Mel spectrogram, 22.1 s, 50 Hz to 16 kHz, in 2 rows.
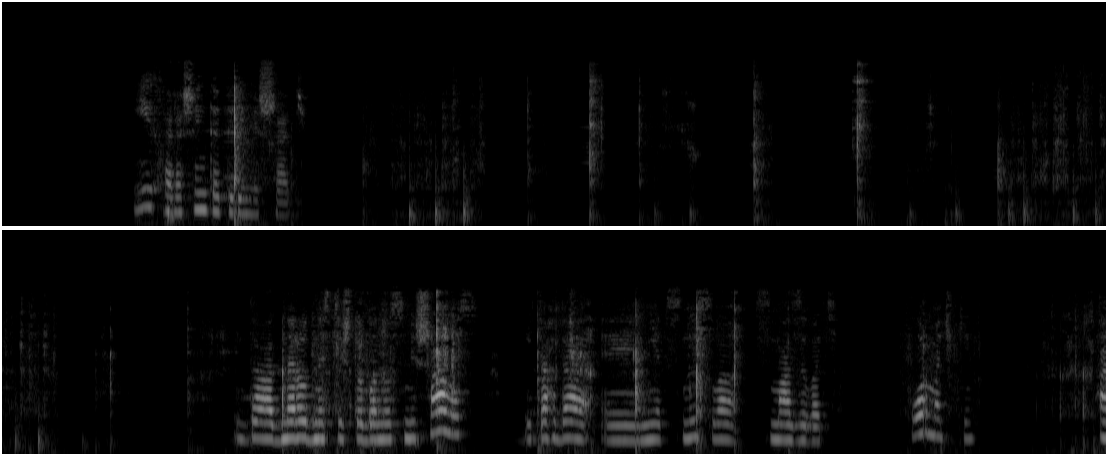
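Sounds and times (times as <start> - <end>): spoon stirring thick batter: 3.6 - 7.8, 8.5 - 22.0.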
